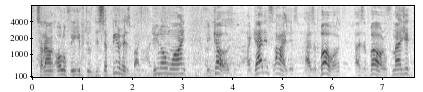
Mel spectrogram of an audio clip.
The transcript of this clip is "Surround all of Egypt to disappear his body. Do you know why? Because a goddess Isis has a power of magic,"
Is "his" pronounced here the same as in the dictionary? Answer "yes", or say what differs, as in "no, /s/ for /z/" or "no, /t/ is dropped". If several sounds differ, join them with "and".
yes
